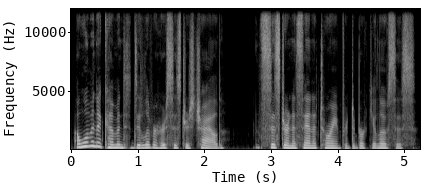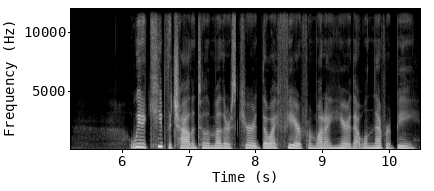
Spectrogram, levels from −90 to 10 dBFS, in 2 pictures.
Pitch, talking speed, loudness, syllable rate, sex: 210 Hz, 200 wpm, -19 LUFS, 5.9 syllables/s, female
